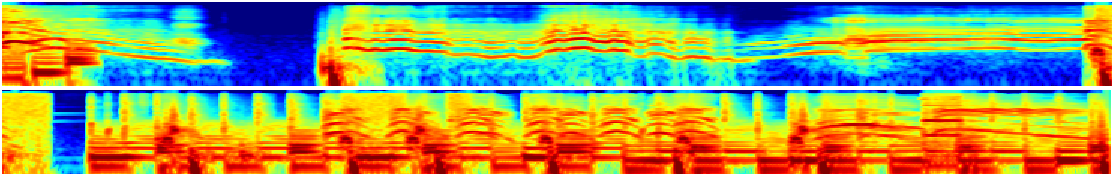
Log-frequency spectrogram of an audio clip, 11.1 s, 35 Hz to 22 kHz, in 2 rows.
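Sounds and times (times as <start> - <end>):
cartoon music: 0.0 - 0.6, 6.1 - 11.0
cartoon character whining: 0.0 - 0.9, 1.8 - 5.6, 7.2 - 11.0.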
